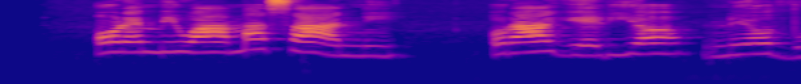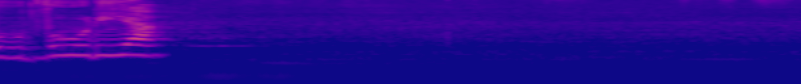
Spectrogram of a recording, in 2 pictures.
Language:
Kikuyu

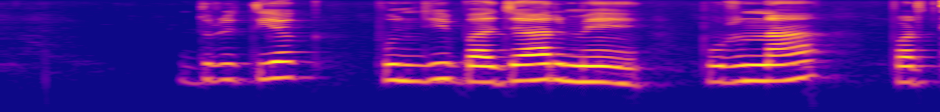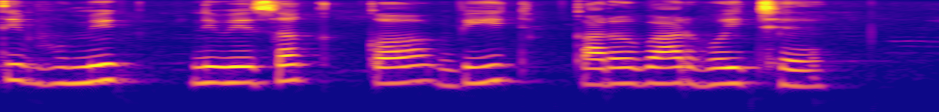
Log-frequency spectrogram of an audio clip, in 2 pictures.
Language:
Maithili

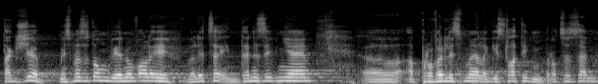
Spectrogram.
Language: Czech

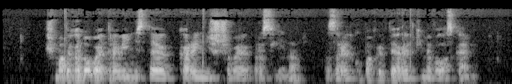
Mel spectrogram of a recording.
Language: Belarusian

